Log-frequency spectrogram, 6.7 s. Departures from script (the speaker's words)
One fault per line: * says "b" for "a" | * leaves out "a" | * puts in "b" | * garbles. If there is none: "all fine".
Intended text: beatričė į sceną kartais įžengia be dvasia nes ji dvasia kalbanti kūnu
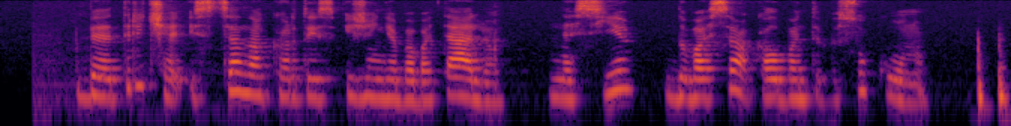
* says "batelių" for "dvasia"
* puts in "visu"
